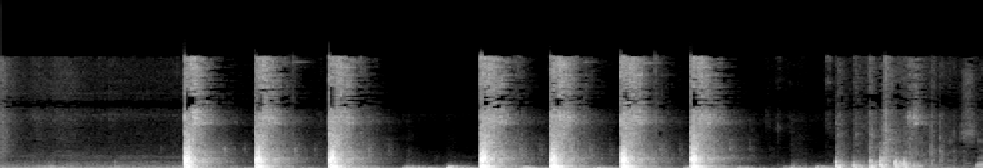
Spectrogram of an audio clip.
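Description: Hammer striking, seven sharp blows about half a second apart in a run of three and then a run of four, each with a short metallic ring. A brief clatter of lighter knocks follows near the end.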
